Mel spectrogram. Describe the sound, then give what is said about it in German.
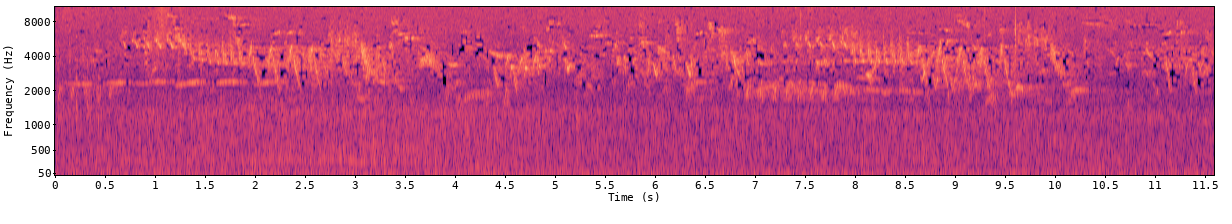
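A small bird gives its repeated sharp, clicking contact and warning calls, like two small river pebbles knocked together, mixed with other bird chirps over a steady outdoor background hiss. “Bei uns heißt sie auch die Kieselsteine, weil ihr Kontaktruf und ihr Warnruf klingt wie zwei kleine Flusssteine aneinander geschlagen.”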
